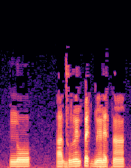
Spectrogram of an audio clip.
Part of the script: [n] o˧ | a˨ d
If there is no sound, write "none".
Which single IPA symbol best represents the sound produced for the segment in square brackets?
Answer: n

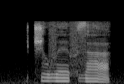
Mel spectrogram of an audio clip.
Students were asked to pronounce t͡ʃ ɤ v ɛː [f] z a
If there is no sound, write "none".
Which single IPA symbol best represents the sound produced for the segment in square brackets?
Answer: f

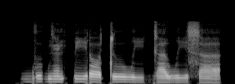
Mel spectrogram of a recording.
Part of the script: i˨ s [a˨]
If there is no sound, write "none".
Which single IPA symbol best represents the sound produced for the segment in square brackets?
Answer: a˨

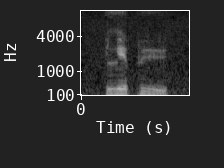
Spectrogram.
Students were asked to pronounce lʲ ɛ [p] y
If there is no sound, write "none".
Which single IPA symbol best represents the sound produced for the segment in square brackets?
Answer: p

